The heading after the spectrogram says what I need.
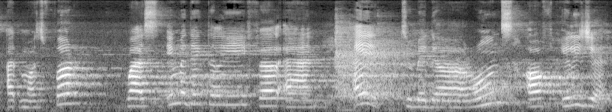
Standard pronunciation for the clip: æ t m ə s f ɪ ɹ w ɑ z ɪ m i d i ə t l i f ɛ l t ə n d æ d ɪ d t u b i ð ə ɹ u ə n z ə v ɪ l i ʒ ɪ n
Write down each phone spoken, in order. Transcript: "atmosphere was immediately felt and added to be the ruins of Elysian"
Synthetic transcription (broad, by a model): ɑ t m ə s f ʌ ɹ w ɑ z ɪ m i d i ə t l i f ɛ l ə n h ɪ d t u b i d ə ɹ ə n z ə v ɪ l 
